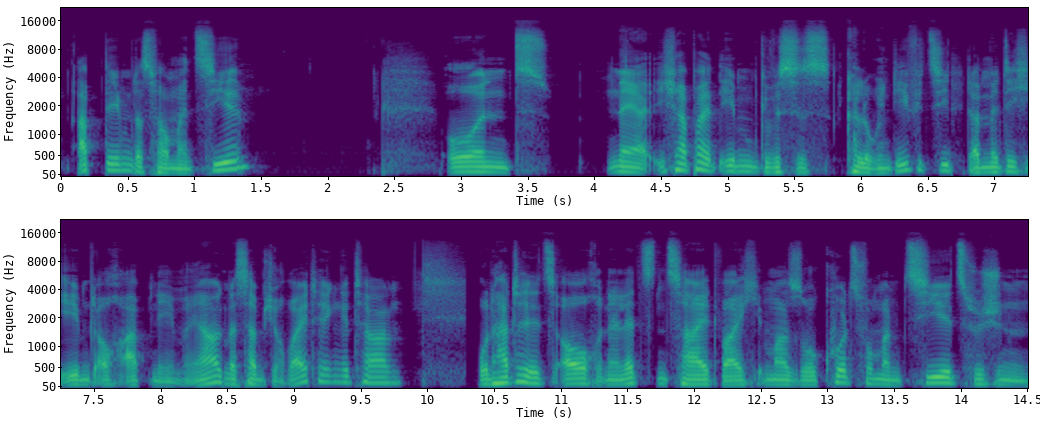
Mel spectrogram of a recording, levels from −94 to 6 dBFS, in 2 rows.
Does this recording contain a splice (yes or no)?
yes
